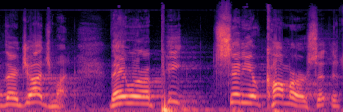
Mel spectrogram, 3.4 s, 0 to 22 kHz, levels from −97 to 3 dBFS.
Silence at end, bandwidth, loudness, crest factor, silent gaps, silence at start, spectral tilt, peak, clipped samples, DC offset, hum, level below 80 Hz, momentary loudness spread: 0.05 s; 18.5 kHz; -23 LUFS; 14 dB; none; 0 s; -3.5 dB/octave; -10 dBFS; under 0.1%; under 0.1%; none; -34 dBFS; 14 LU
